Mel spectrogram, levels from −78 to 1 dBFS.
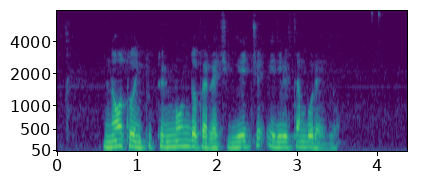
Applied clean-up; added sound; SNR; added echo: none; none; none; none.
